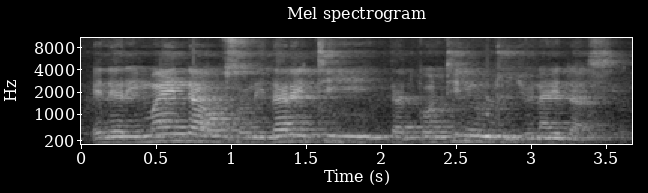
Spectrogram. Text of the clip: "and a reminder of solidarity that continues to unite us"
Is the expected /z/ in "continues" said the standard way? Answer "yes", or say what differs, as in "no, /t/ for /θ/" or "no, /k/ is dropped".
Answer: no, /z/ is dropped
